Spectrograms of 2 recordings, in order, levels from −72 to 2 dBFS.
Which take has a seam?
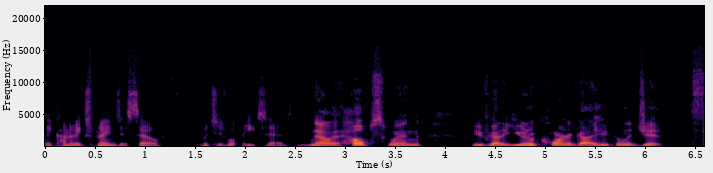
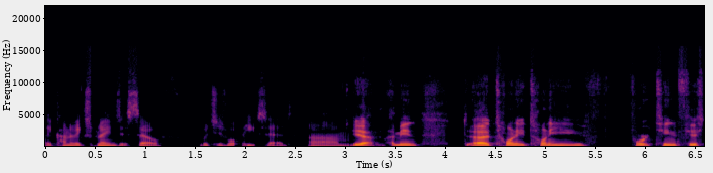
first; 1 cut; at 2.5 s

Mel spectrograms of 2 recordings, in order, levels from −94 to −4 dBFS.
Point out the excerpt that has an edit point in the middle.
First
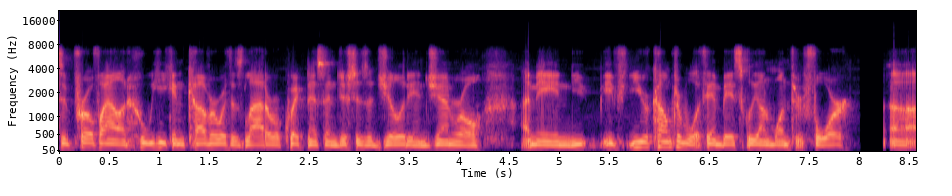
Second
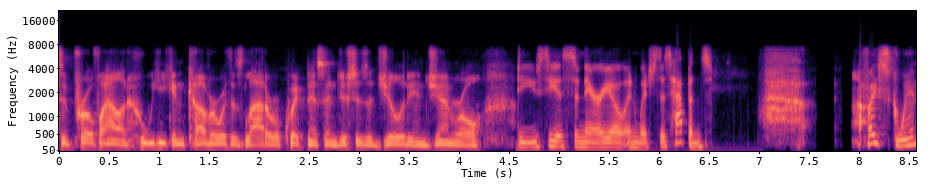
second; 1 cut; at 4.6 s

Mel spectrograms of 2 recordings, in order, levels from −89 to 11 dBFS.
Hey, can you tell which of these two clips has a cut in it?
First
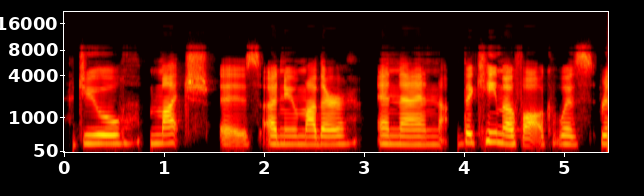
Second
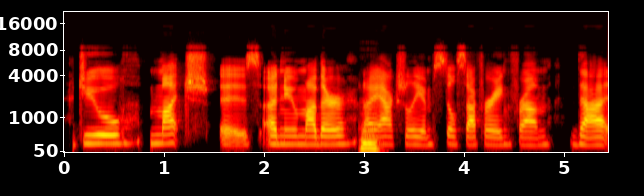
second; 1 cut; at 3.0 s

